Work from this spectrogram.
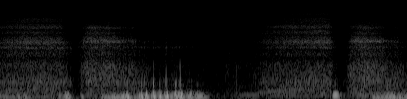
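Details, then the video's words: English bulldog sleeping, giving a short rattling snore and snuffly, snorting breaths with a soft wheeze, then quieter breathing and a sharp sniff near the end. "English Bulldog Sleeping & Snoring Sound"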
